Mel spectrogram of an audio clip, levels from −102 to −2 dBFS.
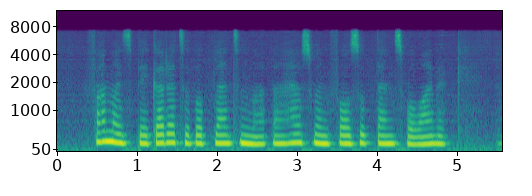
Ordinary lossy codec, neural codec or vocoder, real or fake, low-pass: none; codec, 16 kHz, 0.2 kbps, FocalCodec; fake; 7.2 kHz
